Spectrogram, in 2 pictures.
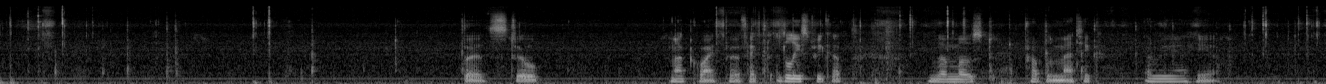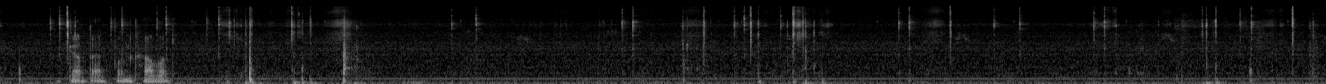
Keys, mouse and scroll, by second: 0.1 u, 2.7 Tab, 8.9 g, 9.8 Tab, 10.1 middle click, 12.8 click, 16.4 alt+p, 16.4 right click, 18.1-19.7 right drag, 20.3 middle click, 20.8-22.9 right drag, 21.6 g, 23.4 right click, 25.6 u.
